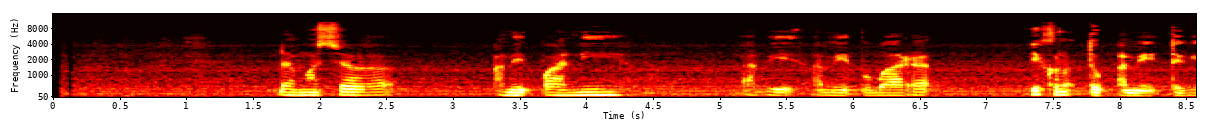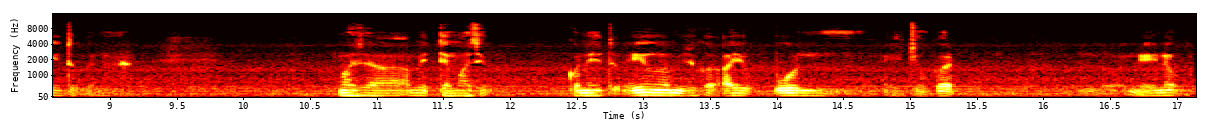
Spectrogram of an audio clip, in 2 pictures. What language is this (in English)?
Western Penan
